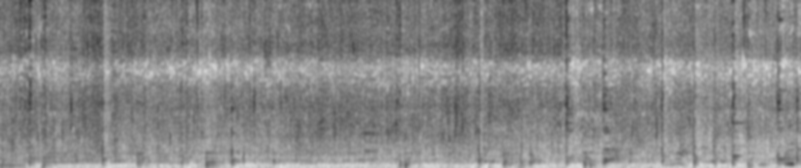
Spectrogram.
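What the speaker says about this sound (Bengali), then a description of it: "মাংসটা ভাজা ভাজা হয়ে গেছে, এখন নামিয়ে নেব।" Big pieces of pork fat fry in a wok of plentiful oil for a village-style curry, a loud steady sizzle broken by frequent scraping stirs throughout, with no talking.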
